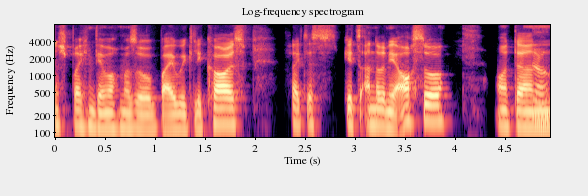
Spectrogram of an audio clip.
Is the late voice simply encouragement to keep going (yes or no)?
yes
